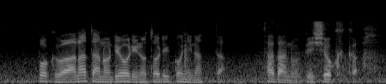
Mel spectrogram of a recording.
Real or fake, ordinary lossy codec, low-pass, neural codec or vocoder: real; none; none; none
